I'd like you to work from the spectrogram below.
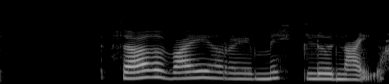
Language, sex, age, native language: Icelandic, female, 9, Icelandic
